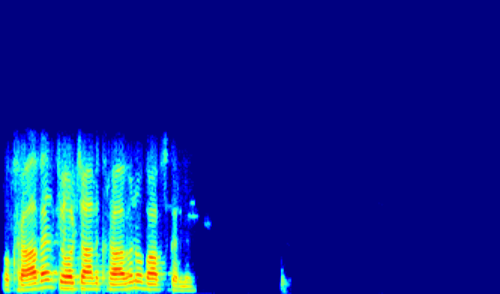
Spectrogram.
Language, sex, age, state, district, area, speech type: Dogri, male, 30-45, Jammu and Kashmir, Udhampur, rural, conversation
